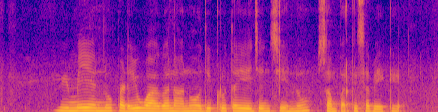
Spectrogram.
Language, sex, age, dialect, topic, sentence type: Kannada, female, 25-30, Mysore Kannada, banking, question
